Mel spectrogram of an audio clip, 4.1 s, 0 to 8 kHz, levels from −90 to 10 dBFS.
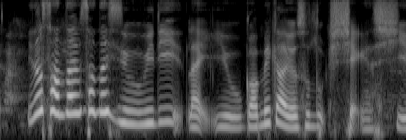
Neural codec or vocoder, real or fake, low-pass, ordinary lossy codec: none; real; none; none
